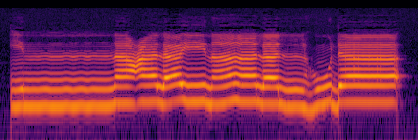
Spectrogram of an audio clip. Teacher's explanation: Inna di sana ada hukum gunnah, gunnah musyaddadah karena ada nun yang bertasydid. Cara bacanya didengungkan. Inna 'alai ada harf lin karena ada ya sukun didahului oleh huruf berbaris fathah di lam.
